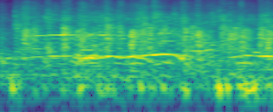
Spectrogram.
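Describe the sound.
Audience applause welcoming a new performer at a Celtic music gathering in Concord: a steady, fairly faint wash of clapping that holds throughout without a clear peak.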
